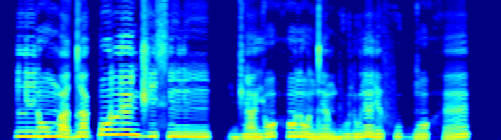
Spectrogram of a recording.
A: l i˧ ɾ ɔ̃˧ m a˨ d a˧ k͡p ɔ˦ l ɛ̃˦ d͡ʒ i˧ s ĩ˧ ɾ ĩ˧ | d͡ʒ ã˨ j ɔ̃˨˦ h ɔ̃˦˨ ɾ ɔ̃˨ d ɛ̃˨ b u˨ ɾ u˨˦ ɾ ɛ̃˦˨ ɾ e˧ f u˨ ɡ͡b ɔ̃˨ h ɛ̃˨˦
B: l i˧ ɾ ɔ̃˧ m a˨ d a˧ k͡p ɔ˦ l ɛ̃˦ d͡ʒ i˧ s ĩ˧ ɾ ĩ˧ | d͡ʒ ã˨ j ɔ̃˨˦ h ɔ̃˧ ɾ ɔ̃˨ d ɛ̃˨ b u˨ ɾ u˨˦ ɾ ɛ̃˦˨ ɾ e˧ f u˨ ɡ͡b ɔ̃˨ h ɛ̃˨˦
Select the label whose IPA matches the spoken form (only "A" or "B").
B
